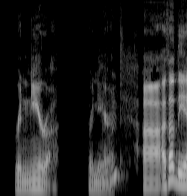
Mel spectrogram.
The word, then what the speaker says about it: Rhaenyra: Princess Rhaenyra? Rhaenyra.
